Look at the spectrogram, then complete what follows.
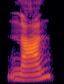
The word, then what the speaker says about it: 男: Das rechte Zeichen symbolisiert Mann und wird Nan ausgesprochen.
